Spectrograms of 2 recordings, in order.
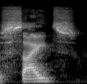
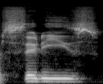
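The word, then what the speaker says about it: CITES: asian arowana is illegal it goes to the sites or cities however you want to pronounce it it's c-i-t-e-s once that law became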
